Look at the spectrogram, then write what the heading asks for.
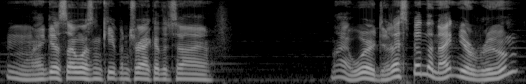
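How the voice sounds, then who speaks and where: Man, somewhat high voice, playful game read-aloud, changes pitch between characters, soft music underneath. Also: animated, normal speed, no echo. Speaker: longplay host reading a game's dialogue aloud. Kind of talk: reading story dialogue aloud with ad-libbed commentary. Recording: music behind the voice.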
